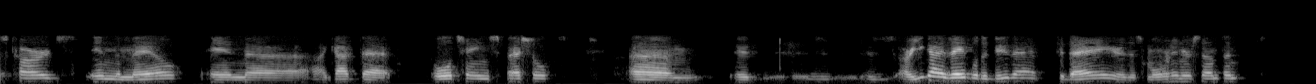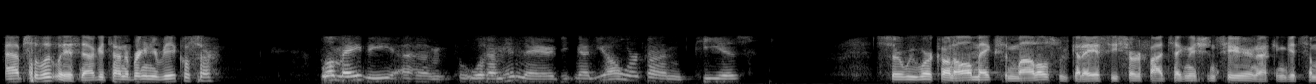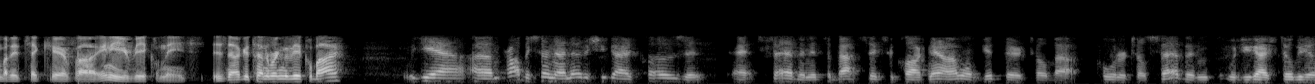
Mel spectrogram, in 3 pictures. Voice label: Training Call script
